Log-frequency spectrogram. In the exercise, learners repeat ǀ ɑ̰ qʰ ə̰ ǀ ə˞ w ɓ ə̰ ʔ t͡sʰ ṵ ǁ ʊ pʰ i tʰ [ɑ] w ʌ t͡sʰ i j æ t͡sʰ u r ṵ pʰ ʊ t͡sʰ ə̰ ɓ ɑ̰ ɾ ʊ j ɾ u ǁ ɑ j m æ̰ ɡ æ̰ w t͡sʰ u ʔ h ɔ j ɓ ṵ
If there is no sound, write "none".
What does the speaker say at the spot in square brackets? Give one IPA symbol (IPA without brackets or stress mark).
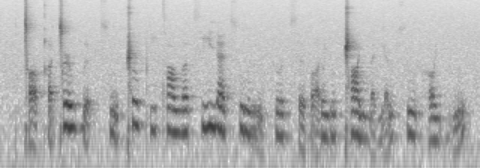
ɑ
